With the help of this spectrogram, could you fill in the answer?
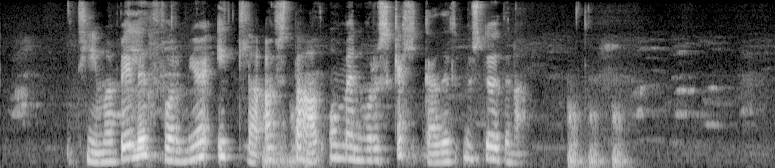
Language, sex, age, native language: Icelandic, female, 30-39, Icelandic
